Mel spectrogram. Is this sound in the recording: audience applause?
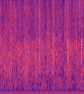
yes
